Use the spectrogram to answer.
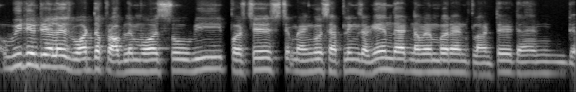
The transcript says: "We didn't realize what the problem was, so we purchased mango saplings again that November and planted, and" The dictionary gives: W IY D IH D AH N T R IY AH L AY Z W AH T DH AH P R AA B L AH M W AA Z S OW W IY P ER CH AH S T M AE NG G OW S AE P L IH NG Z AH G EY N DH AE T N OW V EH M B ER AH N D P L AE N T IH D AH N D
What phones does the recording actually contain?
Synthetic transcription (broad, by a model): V IY D IH D AH N T R IY AH L AY Z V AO T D AH P R AA B L AH M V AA Z S OW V IY P ER CH AH S T M AE NG G OW S AE P L IH NG Z AH G EY N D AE T N OW V EH M B ER AH N D P L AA N T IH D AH N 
